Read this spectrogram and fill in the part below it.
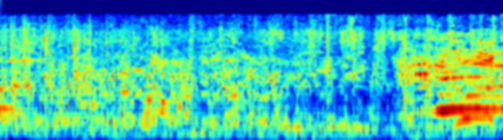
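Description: A crowd of men and women chat and murmur close by, in a lively way.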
